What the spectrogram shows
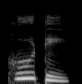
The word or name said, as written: ಹುಡಿ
